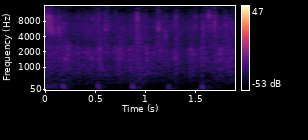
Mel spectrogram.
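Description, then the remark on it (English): A crowd claps in a dense, continuous wash of applause, with a few louder, evenly spaced claps standing out in a steady rhythm about every third of a second. “Let's clap our hands real quick.”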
